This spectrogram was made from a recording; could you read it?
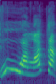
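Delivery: high, loud, delighted squeal of "ooh".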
